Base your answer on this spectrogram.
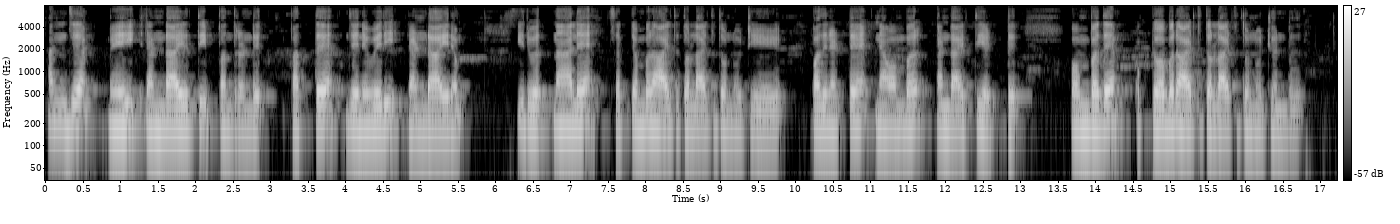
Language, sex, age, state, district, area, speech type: Malayalam, female, 30-45, Kerala, Malappuram, rural, spontaneous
